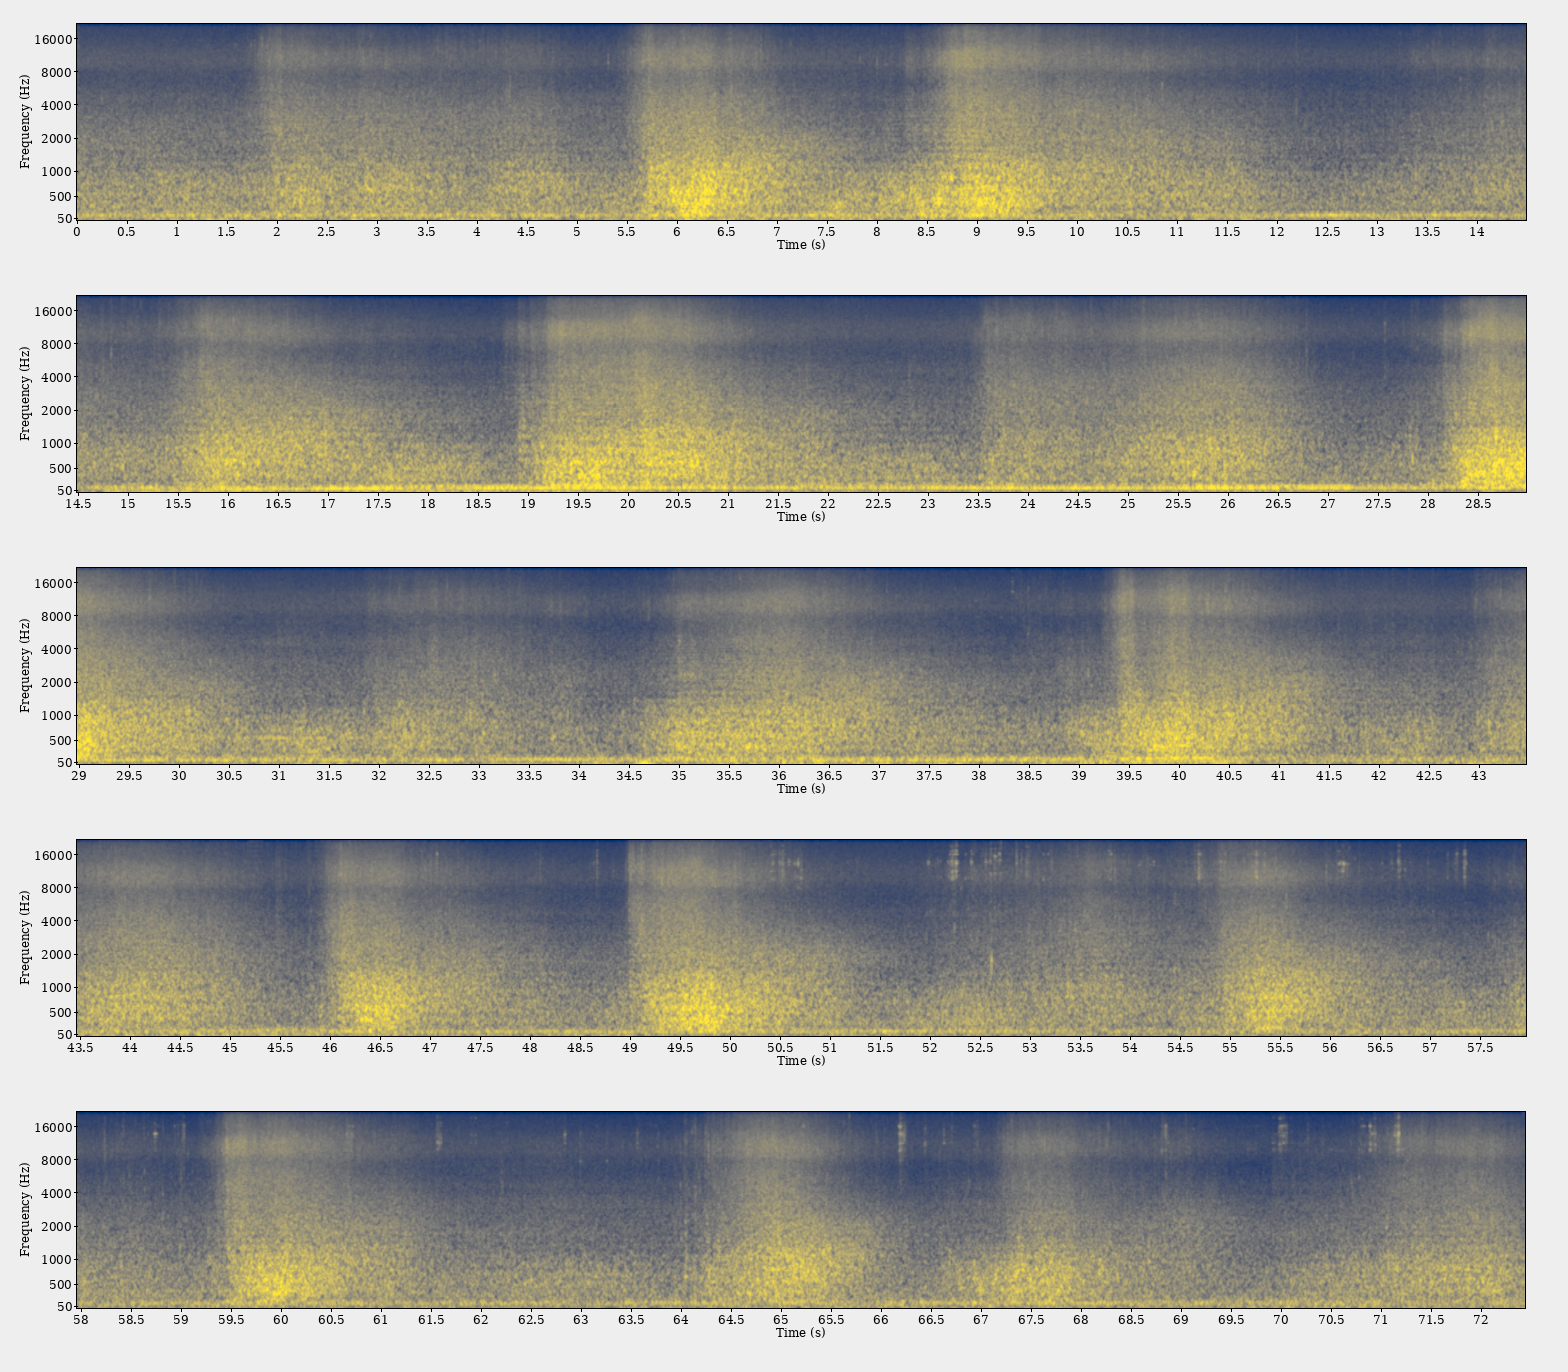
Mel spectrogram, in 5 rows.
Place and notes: at the seaside, Sound waves, Aircraft flying through
Zoom H2n MS+XY + H6 XY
